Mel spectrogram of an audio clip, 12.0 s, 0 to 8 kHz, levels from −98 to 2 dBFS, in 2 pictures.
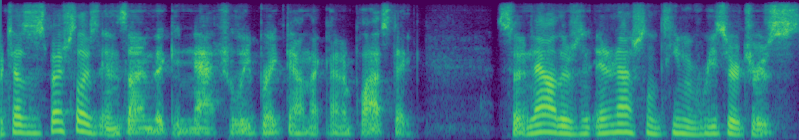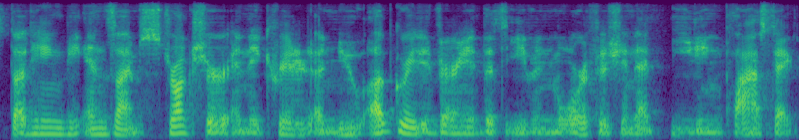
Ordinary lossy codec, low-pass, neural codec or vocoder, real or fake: Opus, 64 kbps; 7.2 kHz; vocoder, 22.05 kHz, 80 mel bands, HiFi-GAN; fake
